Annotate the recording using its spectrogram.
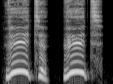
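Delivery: frantic high yell; shouting. Acted. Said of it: "criait-il". (cri paniqué, très aigu et fort)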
